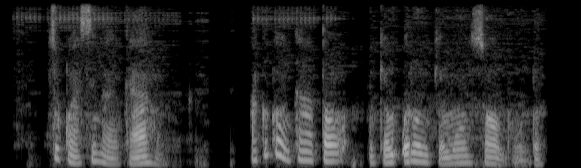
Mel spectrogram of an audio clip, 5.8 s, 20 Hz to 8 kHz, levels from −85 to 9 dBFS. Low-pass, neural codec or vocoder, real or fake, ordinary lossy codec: 7.2 kHz; none; real; none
